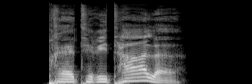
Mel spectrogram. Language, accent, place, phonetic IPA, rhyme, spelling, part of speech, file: German, Germany, Berlin, [pʁɛteʁiˈtaːlə], -aːlə, präteritale, adjective, De-präteritale.ogg
- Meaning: inflection of präterital: 1. strong/mixed nominative/accusative feminine singular 2. strong nominative/accusative plural 3. weak nominative all-gender singular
